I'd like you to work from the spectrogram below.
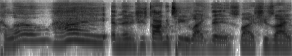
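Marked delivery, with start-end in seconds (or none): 0.0-1.0 put-on phone voice, pitched up. Imitating someone's phone voice, in a higher-pitched phone voice. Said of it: "her phone voice ... it's a couple pitches up".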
